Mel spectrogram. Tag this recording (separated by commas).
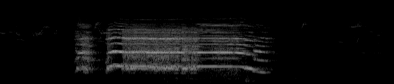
livestock, Bird, Wild animals, Animal, Chicken, Fowl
